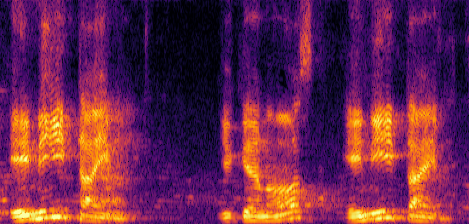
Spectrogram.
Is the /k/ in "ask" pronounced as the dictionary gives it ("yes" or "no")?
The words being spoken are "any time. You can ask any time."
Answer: no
